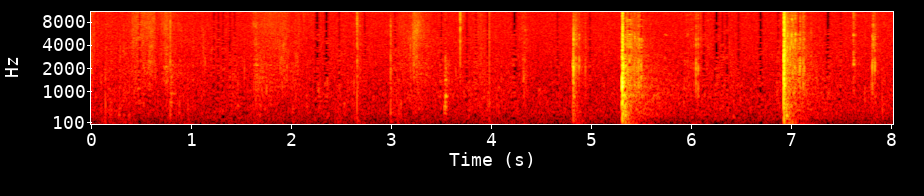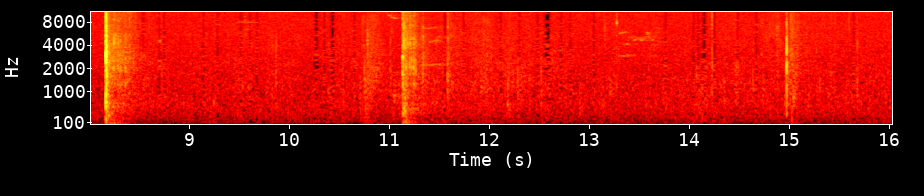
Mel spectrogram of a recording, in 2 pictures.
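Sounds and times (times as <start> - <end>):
axe chopping wood: 4.8 - 6.2, 6.9 - 8.7, 11.1 - 11.6.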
